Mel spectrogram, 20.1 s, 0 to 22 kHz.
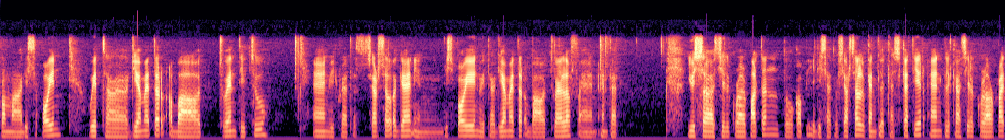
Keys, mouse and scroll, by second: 0.7 click, 4.3-8.0 typing, 9.4 click, 10.6-11.4 typing, 11.9 Return.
